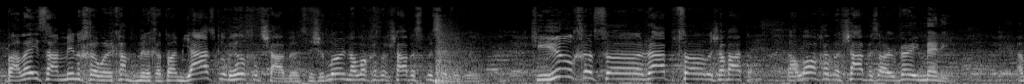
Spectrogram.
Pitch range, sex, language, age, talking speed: 195-260 Hz, male, English, 30-49, 115 wpm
